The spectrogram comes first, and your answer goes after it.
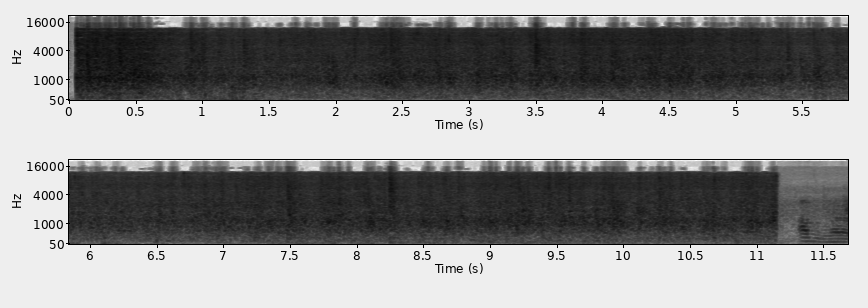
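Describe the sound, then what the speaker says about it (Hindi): Heavy downpour in Basai, with hail falling, as a dense, loud, steady roar of rain that fills the whole clip and cuts off abruptly near the end. "बसई में जोरदार बारिश हुई और ओले भी गिरे हैं"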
